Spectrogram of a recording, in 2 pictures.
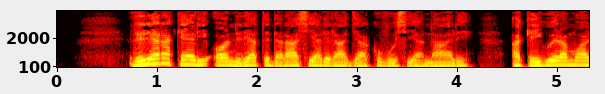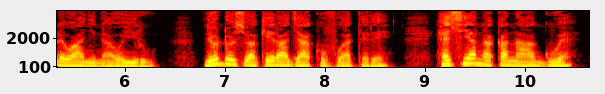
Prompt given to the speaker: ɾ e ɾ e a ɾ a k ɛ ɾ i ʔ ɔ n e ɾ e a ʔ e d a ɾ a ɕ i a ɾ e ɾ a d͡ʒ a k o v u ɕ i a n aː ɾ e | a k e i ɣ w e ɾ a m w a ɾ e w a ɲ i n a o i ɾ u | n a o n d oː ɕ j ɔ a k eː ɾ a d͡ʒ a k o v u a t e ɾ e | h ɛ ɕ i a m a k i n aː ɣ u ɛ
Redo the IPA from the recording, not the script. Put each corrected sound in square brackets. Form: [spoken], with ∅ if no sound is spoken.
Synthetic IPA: ɾ e ɾ e a ɾ a k ɛ ɾ i ʔ ɔ n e ɾ e a [t] e d a ɾ a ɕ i a ɾ e ɾ a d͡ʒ a k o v u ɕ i a n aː ɾ e | a k e i ɣ w e ɾ a m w a ɾ e w a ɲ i n a o i ɾ u | n [e] o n d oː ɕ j ɔ a k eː ɾ a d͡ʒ a k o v u a t e ɾ e | h ɛ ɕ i a [n] a k [a] n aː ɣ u ɛ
